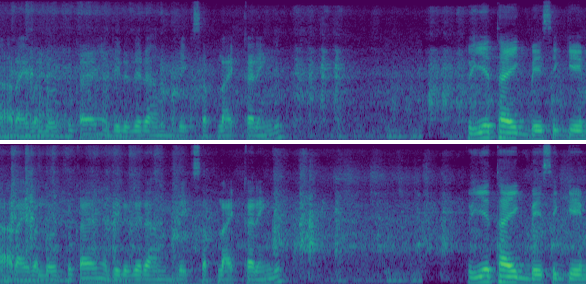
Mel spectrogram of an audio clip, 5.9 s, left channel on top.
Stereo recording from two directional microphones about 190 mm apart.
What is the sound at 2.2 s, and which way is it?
Speech, 15° right (ahead or behind).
